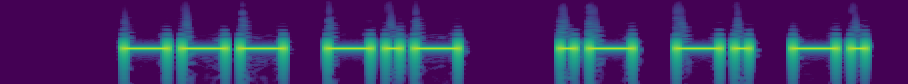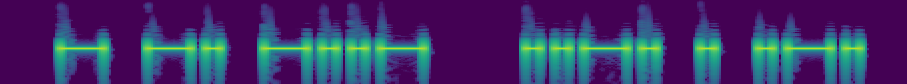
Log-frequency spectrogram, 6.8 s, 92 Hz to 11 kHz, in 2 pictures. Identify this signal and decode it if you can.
Morse code, heard as a keyed tone, about 22 wpm, 700 Hz. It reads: OK ANN TNX FER
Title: Practice QSO - Exchange 4 - Ending - 22wpm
